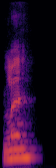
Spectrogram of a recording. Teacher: there is a unique sound that's a double lateral flap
